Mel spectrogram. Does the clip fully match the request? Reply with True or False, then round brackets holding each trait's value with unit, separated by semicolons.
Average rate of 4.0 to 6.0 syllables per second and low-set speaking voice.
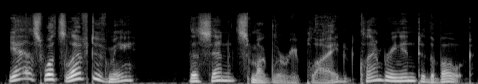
False (5.0 syllables/s; 145 Hz)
